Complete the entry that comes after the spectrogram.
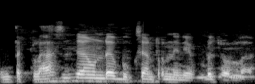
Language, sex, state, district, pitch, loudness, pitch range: Telugu, male, Andhra Pradesh, Krishna, 135 Hz, -14 LUFS, 120-155 Hz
